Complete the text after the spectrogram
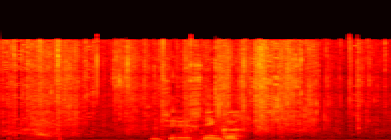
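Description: Dry pine needles and leaves rustle as a hand digs and pulls a mushroom from the ground.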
